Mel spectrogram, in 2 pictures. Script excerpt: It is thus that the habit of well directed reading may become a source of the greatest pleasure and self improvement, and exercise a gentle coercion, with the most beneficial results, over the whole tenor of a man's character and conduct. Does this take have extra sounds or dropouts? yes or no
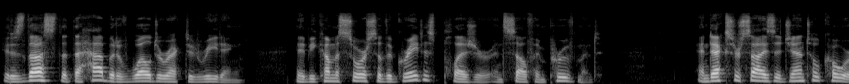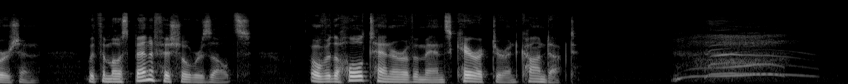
yes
